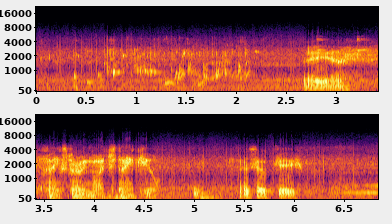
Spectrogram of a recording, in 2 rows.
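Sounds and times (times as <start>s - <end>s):
water poured into a glass of scotch at a bar: 0.4s - 2.3s
speech: 0.4s - 6.3s.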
